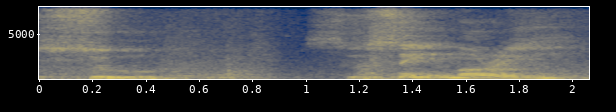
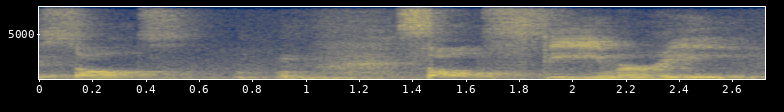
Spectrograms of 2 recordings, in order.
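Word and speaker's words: Sault Ste. Marie: about um if you're not french that's called pronounced sioux st marie right um so you can tell a tourist because they'll say salt salt steamery something like that it's a twin city uh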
